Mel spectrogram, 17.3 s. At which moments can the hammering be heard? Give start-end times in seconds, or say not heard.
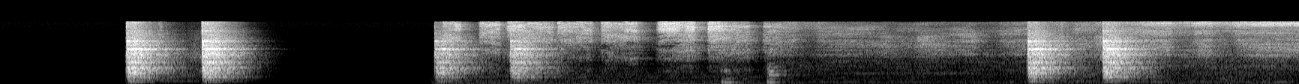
1.6-3.3, 5.8-7.5, 13.7-15.4.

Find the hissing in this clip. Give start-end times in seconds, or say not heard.
5.8-17.2.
